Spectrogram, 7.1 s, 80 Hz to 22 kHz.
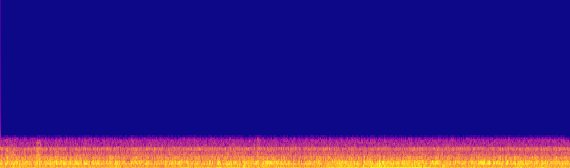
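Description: Honda Civic Si and Pontiac GTO 6.0 engines idling at the drag-strip start line, heard from a distance. One engine revs up and back down briefly about four and a half seconds in.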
